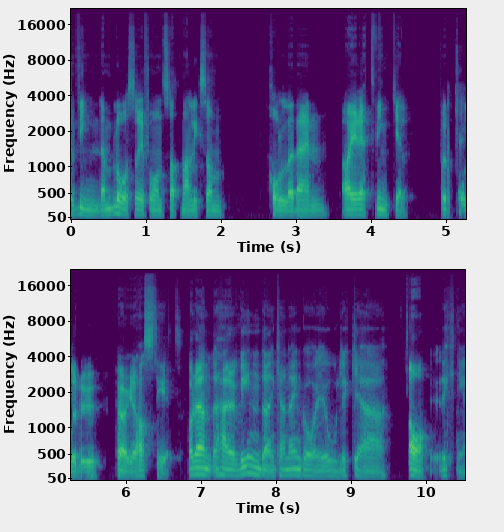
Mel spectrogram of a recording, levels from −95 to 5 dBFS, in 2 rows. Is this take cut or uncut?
cut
